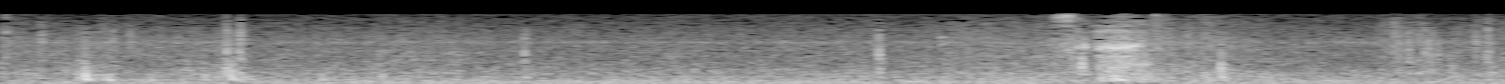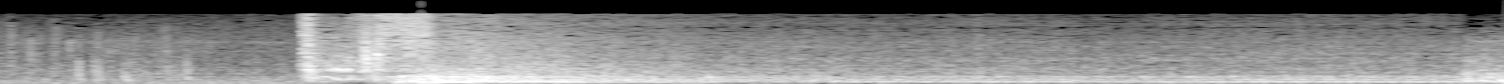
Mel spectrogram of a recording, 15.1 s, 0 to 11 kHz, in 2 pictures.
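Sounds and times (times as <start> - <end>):
car engine cranking and failing to start: 6.9 - 14.9.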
